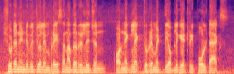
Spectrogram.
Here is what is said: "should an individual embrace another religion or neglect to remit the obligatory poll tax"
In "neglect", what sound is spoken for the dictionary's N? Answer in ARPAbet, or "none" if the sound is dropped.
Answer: N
